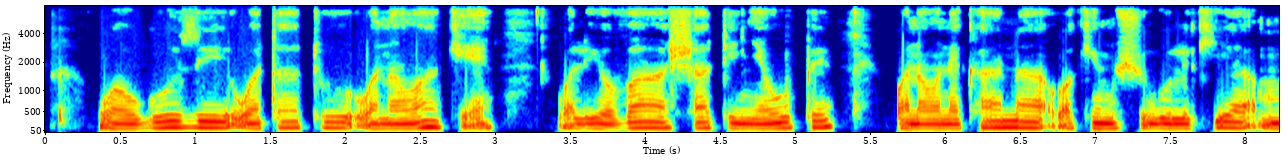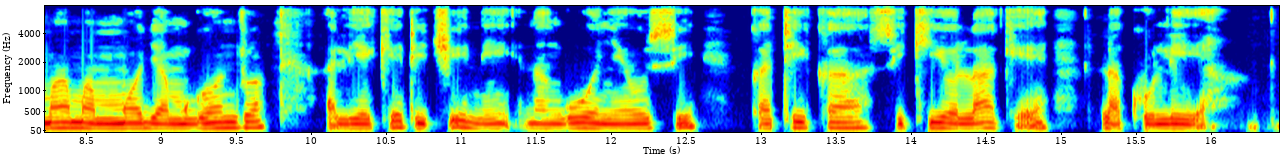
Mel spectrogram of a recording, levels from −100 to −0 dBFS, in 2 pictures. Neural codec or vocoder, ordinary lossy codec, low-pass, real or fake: none; Opus, 32 kbps; 7.2 kHz; real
